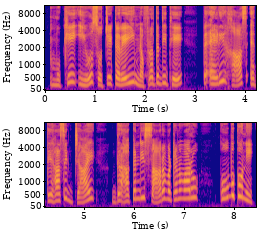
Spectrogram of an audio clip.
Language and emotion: Sindhi, disgusted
